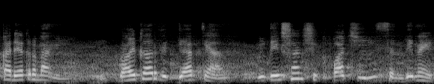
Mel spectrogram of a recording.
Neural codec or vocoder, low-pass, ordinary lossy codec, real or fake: codec, 44.1 kHz, 2.6 kbps, DAC; 7.2 kHz; none; fake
